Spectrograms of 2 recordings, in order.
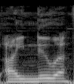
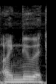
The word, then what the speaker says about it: Inua: We're giving you a chance to win a gorgeous one-night getaway in one of the Ainua four-star hotels. You'll find them online. It's spelled I-N-U-A, and it'll bring you to the Ainua collection of hotels right across Cork.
